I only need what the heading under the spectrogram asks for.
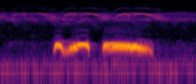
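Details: Trained decoy spotted dove giving one short coo phrase: a quick wavering double hoot followed by a long, steady mellow note. Faint high chirps sound in the background.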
